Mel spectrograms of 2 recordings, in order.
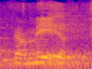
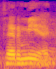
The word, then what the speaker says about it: Vermeer: ma è giusto la pronuncia? – Vermeer. – Vermeer, ecco, questa è la pronuncia esatta.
